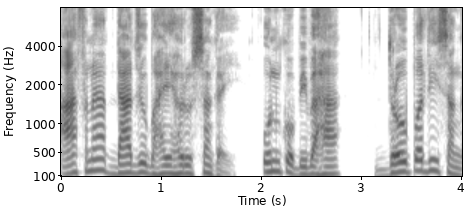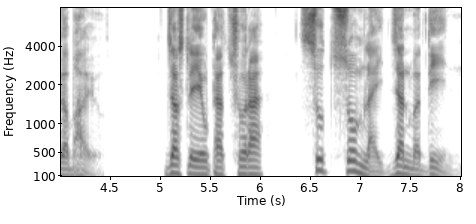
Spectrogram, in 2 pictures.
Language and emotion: Nepali, neutral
